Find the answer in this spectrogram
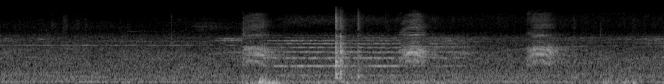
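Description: Three short, harsh bird calls, crow-like, over a steady low hum, with a single sharp clink between the first and second calls.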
